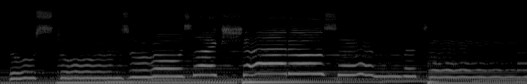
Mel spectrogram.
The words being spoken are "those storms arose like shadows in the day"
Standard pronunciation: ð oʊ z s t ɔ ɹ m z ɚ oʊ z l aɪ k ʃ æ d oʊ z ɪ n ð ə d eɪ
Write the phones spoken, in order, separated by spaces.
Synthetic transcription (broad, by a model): ð oʊ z s t ɔ ɹ m z ɚ oʊ z l aɪ k ʃ æ d oʊ z ɪ n ð ə d eɪ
